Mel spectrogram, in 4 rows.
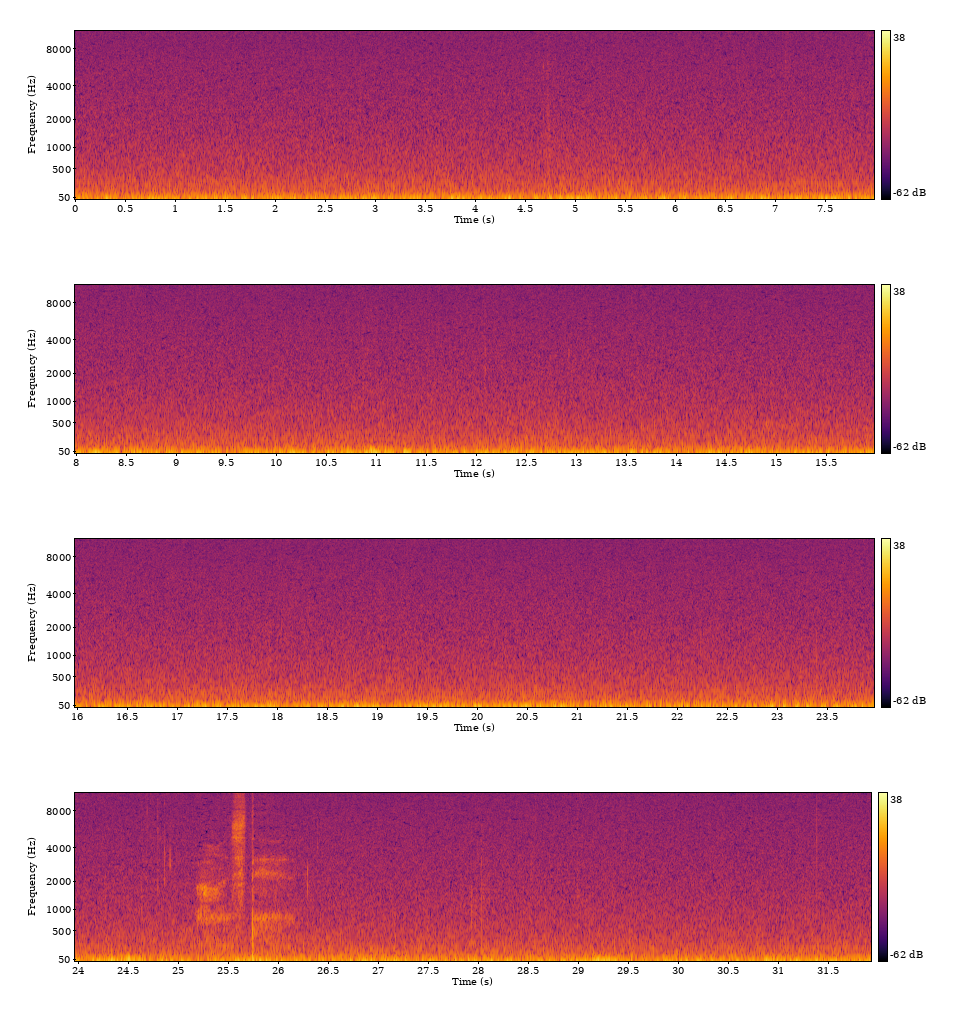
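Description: Steady, even hiss of background noise, with one short, soft voice sound about 25 seconds in.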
